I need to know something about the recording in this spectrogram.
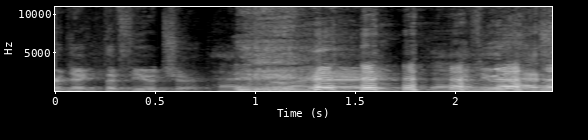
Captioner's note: laughs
